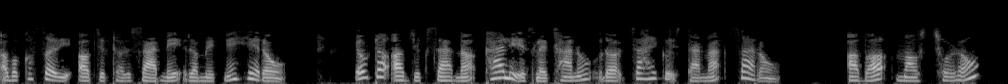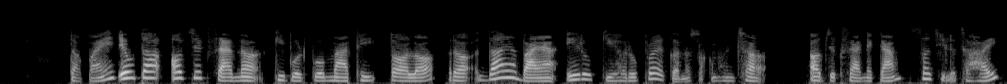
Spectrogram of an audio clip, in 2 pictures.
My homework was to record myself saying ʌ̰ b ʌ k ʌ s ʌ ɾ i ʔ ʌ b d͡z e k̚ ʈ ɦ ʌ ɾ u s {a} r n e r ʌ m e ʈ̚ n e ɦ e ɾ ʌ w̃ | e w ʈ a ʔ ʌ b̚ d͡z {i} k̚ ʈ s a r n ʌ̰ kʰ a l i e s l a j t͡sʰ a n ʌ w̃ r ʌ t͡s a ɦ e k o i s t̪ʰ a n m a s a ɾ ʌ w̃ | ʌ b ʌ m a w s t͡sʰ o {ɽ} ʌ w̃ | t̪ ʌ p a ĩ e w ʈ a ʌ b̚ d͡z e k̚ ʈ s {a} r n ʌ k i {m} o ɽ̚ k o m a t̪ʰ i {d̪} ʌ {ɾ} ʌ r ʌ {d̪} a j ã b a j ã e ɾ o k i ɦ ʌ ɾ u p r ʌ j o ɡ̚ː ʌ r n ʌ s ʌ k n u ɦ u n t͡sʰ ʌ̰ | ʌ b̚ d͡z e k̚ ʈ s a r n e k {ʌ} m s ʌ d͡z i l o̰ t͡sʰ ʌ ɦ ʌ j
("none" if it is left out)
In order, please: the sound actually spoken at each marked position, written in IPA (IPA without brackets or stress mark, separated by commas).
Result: a, e, ɽ, a, b, t̪, l, d̪, a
